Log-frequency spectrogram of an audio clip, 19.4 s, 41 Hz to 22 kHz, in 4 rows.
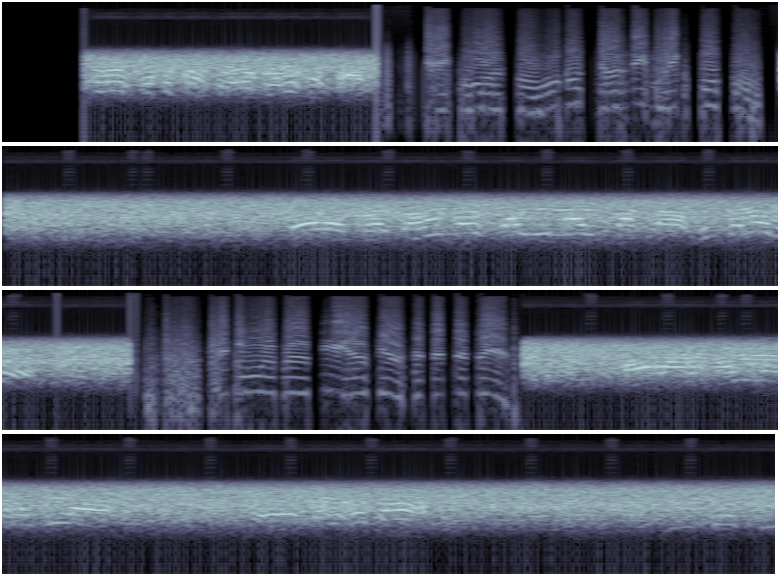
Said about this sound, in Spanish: Seguimos con mi contacto con el Cobra 1 Radio Charlie Papa, activando para el diploma de Monumentos y Vestigios de España en la Iglesia de Santa María de Cobas, Mike Víctor Charlie 0474, en la provincia de La Coruña.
